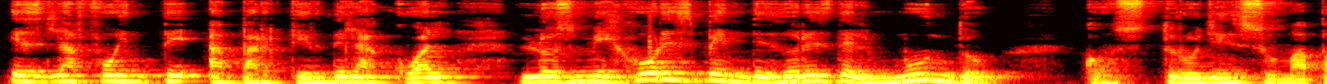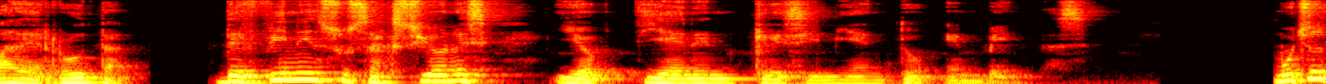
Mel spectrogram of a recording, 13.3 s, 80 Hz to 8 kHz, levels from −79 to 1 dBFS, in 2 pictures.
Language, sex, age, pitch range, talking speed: Spanish, male, 50-69, 115-150 Hz, 120 wpm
